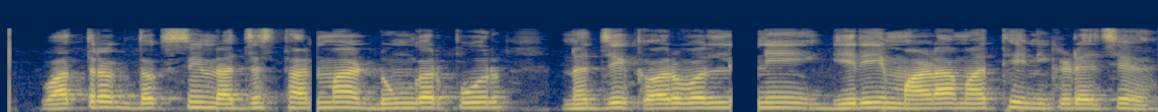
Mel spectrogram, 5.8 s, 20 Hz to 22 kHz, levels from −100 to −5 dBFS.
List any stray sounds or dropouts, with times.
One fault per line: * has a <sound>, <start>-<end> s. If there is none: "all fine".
* has a dropout, 1.6-1.6 s
* has a dropout, 3.7-3.8 s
